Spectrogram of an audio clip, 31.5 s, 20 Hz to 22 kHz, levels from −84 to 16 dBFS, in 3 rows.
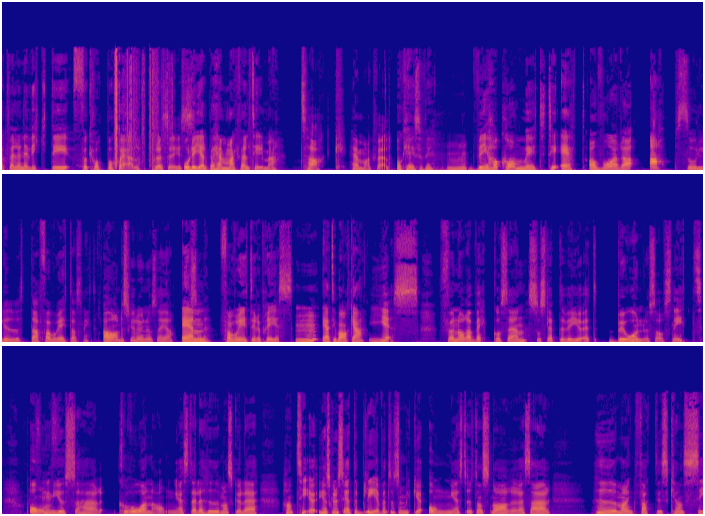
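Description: A speech clip with cable scratch noise from 1.69 to 2.59 s, just after "viktig för kropp och". Dense, uneven bursts of scratching sit a little below the speech level. A worn cable or connector being moved is the likely cause, its contact resistance flickering rapidly.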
